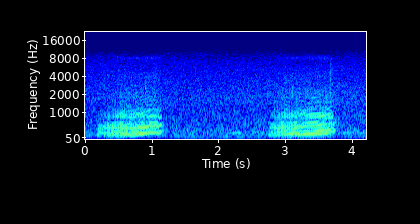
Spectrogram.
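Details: Two rough, buzzy snores from a sleeping cat, each about a second long with a slight upward sweep, separated by roughly two seconds of quiet breathing.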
